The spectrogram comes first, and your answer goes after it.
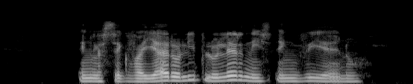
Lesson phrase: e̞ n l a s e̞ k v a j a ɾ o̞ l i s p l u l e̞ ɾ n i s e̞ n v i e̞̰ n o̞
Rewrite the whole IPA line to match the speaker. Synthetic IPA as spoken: e̞ n l a s e̞ k v a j a ɾ o̞ l i p l u l e̞ ɾ n i s e̞ n v i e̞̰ n o̞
